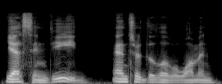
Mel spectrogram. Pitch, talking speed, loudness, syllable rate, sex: 110 Hz, 160 wpm, -21 LUFS, 5.8 syllables/s, male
